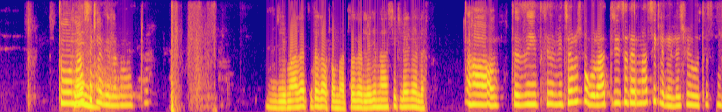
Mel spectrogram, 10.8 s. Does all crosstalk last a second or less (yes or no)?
yes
